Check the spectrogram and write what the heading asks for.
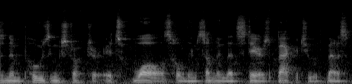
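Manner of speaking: calm, measured storytelling voice; story narration. A narrator's reading. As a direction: read it like a novel narrator. Reads game narration.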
